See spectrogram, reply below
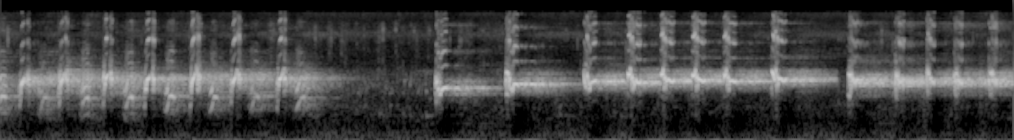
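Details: A sooty-headed bulbul gives a call aimed at a rival. A fast, rolling chatter fades out, then after a brief pause a steady stream of bubbly, clipped notes begins.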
